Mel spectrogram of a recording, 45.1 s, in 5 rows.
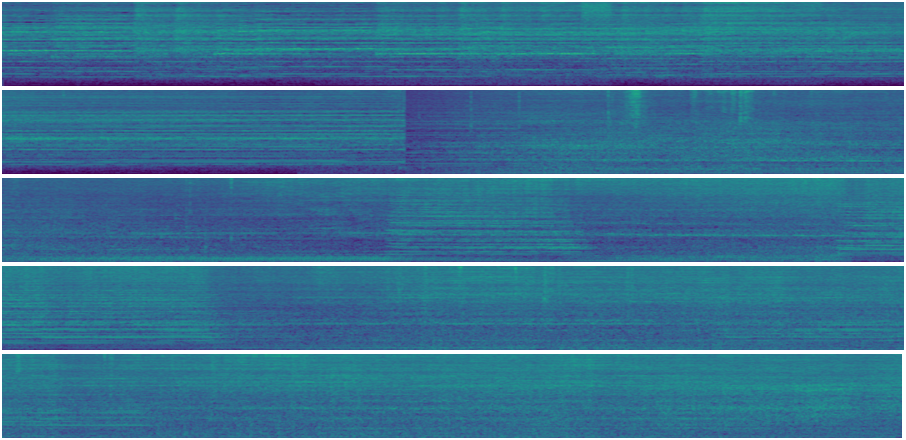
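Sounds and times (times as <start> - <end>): train horn: 0.0 - 18.2, 19.1 - 37.9
diesel locomotive engine rumble: 12.0 - 45.0
freight cars rolling on rails: 13.0 - 45.0.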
